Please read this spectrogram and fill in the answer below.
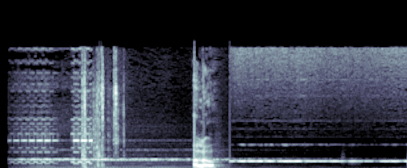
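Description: Desk telephone ringing: two short trilling rings in the first second over a steady high tone, then a single steady high tone holds once the call is answered.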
